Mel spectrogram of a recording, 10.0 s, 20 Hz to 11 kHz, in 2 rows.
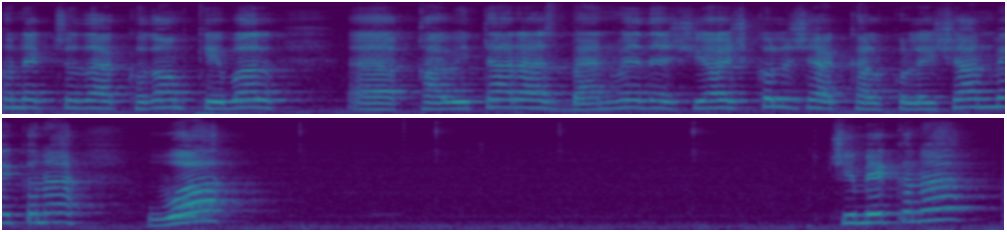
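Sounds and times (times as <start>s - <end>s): computer mouse clicks: 6.4s - 8.6s.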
